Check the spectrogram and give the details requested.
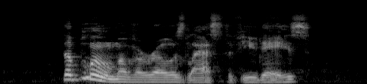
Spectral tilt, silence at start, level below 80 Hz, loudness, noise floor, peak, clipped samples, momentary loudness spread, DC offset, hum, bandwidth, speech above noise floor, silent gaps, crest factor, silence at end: -5 dB/octave; 0.65 s; -68 dBFS; -27 LUFS; -67 dBFS; -8 dBFS; under 0.1%; 11 LU; under 0.1%; none; 14 kHz; 41 dB; none; 20 dB; 0.6 s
